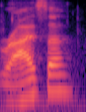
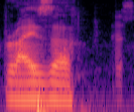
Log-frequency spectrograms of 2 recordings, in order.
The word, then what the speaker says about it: Ryza: Ryza? Yep. Ryza.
